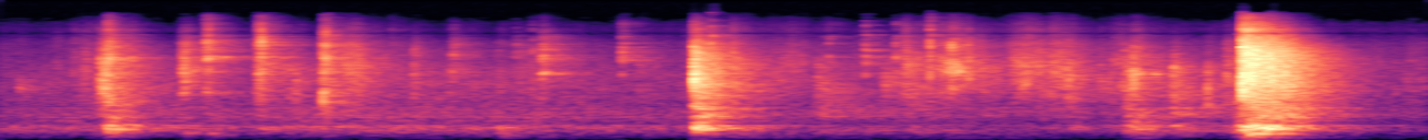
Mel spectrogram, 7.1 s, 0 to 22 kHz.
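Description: A 1964 Ford F100 pickup door swung shut and latched, with three distinct heavy thuds spaced over several seconds, the last the loudest, each ringing briefly against a quiet garage background with no talk.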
